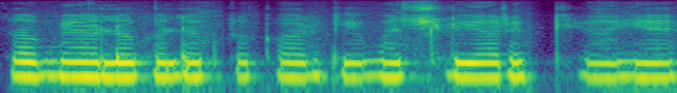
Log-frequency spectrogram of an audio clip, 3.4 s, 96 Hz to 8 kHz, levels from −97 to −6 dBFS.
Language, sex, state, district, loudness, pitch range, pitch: Hindi, female, Madhya Pradesh, Bhopal, -16 LUFS, 205-210 Hz, 205 Hz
